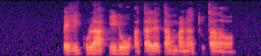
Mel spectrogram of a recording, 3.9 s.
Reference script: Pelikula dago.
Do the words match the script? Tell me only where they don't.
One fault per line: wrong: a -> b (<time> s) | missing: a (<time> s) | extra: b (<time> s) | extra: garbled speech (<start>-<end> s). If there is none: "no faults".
extra: hiru ataletan banatuta (1.7 s)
